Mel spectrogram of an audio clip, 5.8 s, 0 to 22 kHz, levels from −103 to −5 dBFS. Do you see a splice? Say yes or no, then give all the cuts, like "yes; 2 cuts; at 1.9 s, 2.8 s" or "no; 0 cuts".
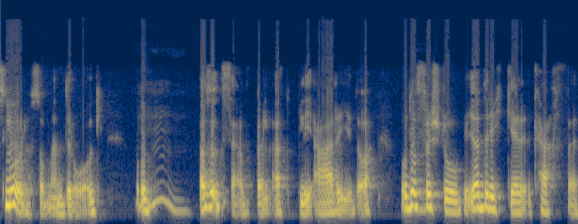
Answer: yes; 2 cuts; at 2.2 s, 4.6 s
